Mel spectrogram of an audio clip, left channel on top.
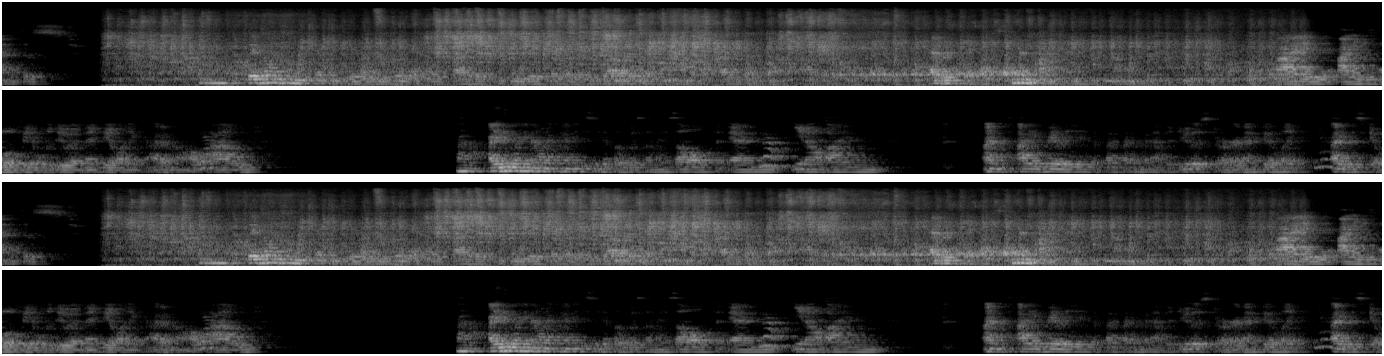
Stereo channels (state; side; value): identical; both; correlation 1.00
